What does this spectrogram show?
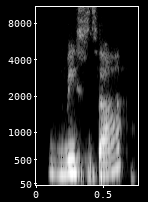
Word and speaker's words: visa: we are using it so it's not Visa most people mispronounce it as Visa but it's actually Visa so the I there it needs to be a bit elongated when you speak it's Visa so I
